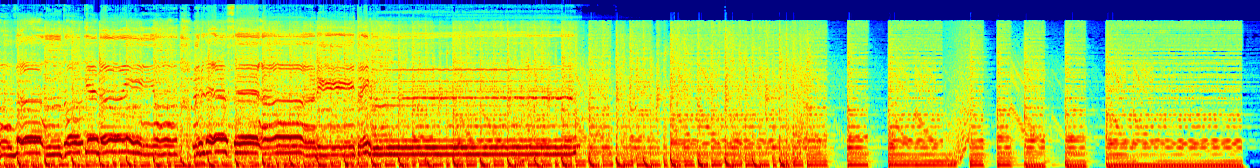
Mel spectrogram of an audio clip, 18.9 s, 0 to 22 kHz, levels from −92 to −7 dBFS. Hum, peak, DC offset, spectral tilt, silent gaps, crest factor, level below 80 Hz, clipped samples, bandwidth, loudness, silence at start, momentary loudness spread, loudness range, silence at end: none; 0 dBFS; under 0.1%; -4 dB/octave; none; 10 dB; -20 dBFS; 0.5%; over 20 kHz; -10 LUFS; 0 s; 10 LU; 9 LU; 0.25 s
